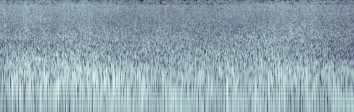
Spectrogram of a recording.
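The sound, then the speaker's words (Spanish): Ocean waves and swell roll in a steady, continuous wash of surf, broad and rumbling with a low wind-like hiss throughout and no distinct breaks or voices, out on the open ocean with nothing but sea to the horizon. “Estuvimos de pronto en algún lugar del océano, sin motor, velas ni remos, sin comunicación ni locomoción, sin bártulo alguno de navegación u orientación, nada más que mar en el horizonte.”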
